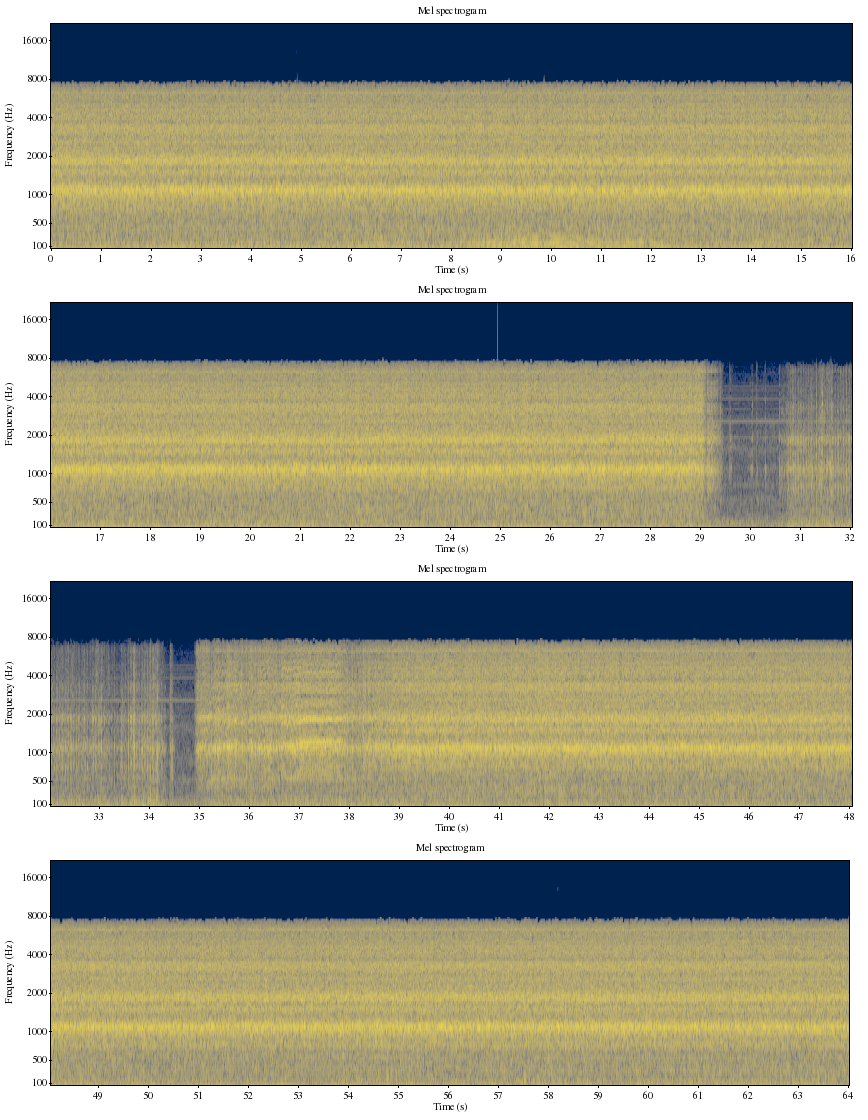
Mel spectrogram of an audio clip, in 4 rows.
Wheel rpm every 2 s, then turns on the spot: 160, 160, 160, 160, 160, 160, 160, 160, 160, 160, 160, 160, 160, 160, 110, 10, 20, 60, 160, 160, 160, 160, 160, 160, 160, 160, 160, 160, 160, 160, 160, 160.
30-34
